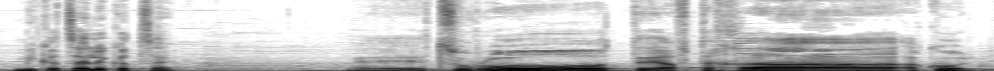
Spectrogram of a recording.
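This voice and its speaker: A man in his forties with a Russian accent tells his own story as a podcast guest. His voice is mellow and warm, and he speaks haltingly, often pausing on filler sounds. Faint music plays underneath. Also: mid-range voice. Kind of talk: personal storytelling.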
